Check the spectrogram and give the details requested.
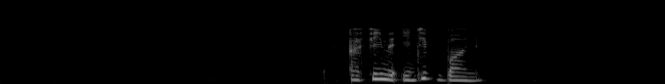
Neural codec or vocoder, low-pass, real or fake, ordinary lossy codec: none; 5.4 kHz; real; none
